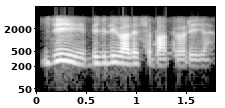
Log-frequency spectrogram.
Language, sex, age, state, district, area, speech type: Urdu, male, 30-45, Bihar, Supaul, urban, conversation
